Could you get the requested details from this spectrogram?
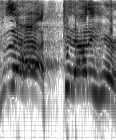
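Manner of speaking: very high, very slow, drawn-out enraged scream. Retelling how a woman reacted during a misunderstanding: imitating an angry scream. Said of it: "angry fucking drag".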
